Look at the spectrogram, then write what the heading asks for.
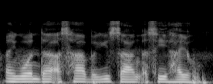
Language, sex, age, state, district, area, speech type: Manipuri, male, 18-30, Manipur, Churachandpur, rural, read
